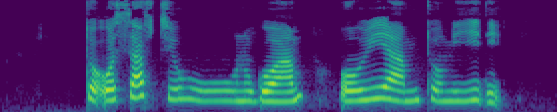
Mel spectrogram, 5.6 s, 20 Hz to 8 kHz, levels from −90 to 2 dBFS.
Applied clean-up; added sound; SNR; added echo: neural mask model DeepFilterNet 3.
